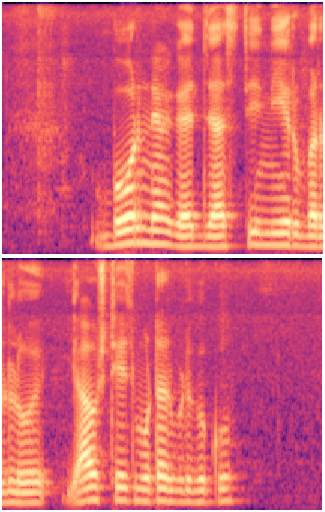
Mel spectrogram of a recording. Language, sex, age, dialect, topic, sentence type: Kannada, male, 18-24, Dharwad Kannada, agriculture, question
